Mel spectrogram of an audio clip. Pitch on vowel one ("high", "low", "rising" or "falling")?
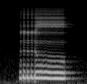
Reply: high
